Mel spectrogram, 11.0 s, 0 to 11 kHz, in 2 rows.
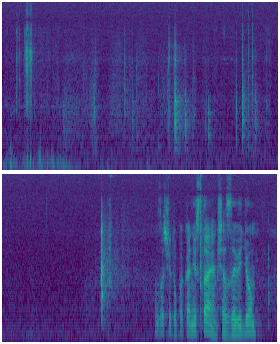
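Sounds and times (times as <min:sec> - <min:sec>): tools clicking and knocking: 0:02.4 - 0:05.4.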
